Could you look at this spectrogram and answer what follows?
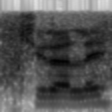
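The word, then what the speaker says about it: Çıralı: So here we are in Cirali, as I've just found out it's pronounced.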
